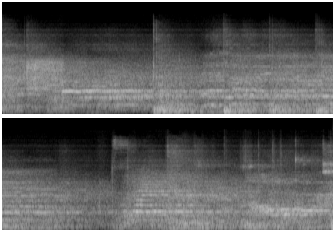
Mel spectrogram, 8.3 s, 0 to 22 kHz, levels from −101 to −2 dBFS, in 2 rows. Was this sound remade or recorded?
remade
